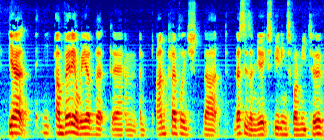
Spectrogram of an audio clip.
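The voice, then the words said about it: Scottish accent. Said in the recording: “I love your accent ... There is that Scottish accent, just pretty amazing stuff”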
